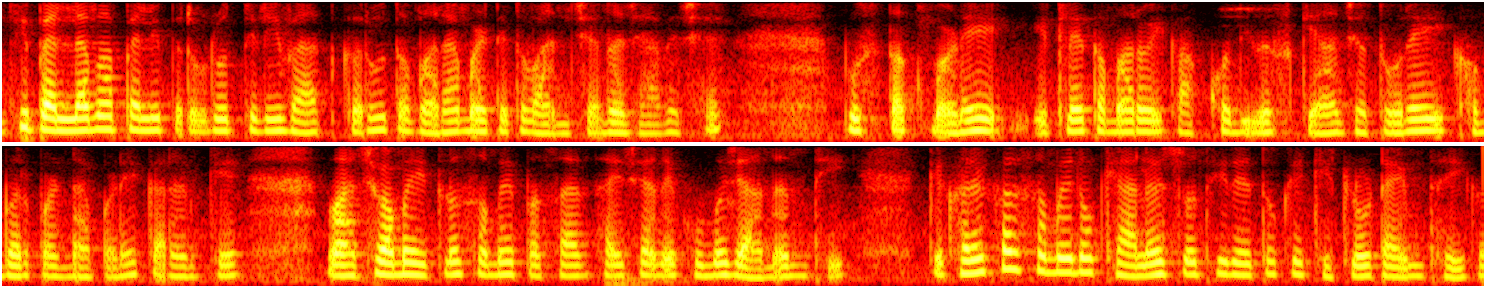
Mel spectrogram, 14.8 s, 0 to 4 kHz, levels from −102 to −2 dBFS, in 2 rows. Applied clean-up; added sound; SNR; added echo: none; none; none; none.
